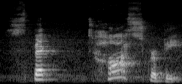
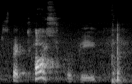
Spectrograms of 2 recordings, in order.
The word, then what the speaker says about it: spectroscopy: So the science of spectroscopy, I keep saying it wrong, spectroscopy, goes back to the early 1800s, where William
